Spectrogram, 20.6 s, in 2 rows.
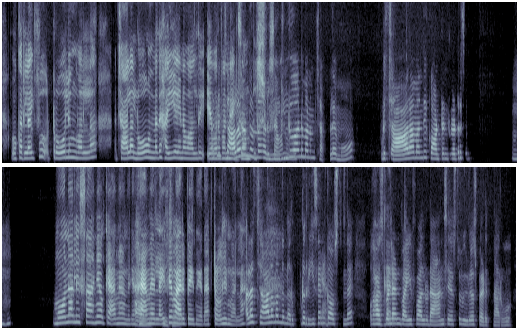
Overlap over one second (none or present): present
